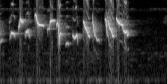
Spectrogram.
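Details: Kecial kuning of Lombok in a quick, dense burst of song: about two seconds of high, sweet chirps and short rising and falling slurs, delivered in rapid succession.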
